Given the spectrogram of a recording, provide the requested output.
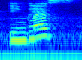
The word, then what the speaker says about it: inglés: Let me pronounce it 2 different ways. Inglés, inglés. Inglés, inglés. Definitely inglés. Breaks the rule.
